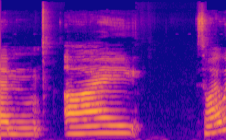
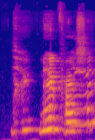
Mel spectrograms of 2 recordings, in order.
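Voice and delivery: laughing; much faster than usual. Real, not acted. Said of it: "this one's just for Amy".

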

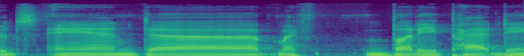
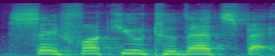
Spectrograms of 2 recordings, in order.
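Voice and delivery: high-pitched, hesitant mock question; checking in disbelief; 7 semitones higher than usual. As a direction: imitate a puzzled coworker double-checking. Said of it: "Like, he had to clarify".

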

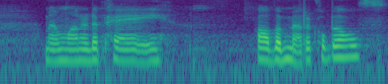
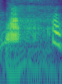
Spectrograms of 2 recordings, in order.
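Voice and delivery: loud mock scream breaking into laughter; short imitated panic yell with a laugh; freak-out cry; 12 semitones lower, 9 dB louder than usual. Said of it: "I'm, like, freaking out".

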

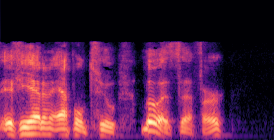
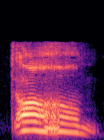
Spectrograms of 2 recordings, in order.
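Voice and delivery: emphatic; 6 semitones higher, 5 dB louder than usual. Real, not acted. Emphatic repetition.

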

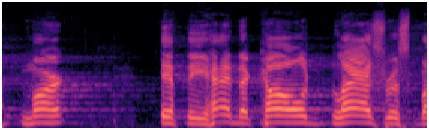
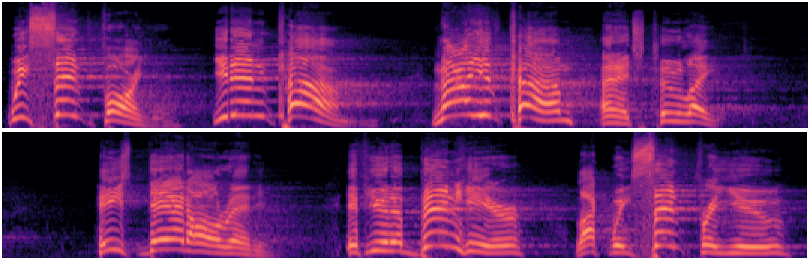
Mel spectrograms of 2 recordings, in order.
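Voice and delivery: Martha's reproach; 3 semitones higher, 4 dB louder than usual. Acted. Mourner Martha scolds late Jesus.

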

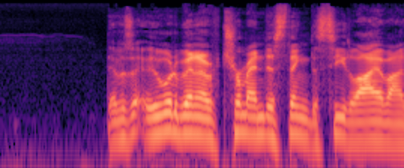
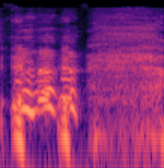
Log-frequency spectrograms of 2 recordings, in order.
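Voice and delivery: high laugh; 6 dB quieter than usual. Real, not acted. Host laughs at own pun.

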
